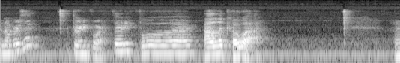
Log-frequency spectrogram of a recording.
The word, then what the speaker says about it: Alakoa: Alakoa. Alakoa. The spirit of the warrior. Oh wow, look, that's also the one on the back of the book. Yippee. Huh? Special, what number is it? 34. 34. Alakoa.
